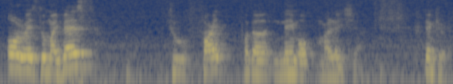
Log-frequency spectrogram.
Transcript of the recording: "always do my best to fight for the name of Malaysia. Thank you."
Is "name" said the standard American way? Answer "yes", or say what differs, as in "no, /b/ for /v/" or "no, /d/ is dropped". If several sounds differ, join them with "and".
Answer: yes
